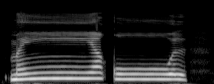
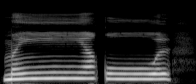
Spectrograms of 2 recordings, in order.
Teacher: Itu kan nun sukun ketemu ya. Jadi bacanya ditahan dengungnya. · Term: idgham bigunah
